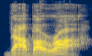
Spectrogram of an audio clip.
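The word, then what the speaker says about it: דבר: the true ancient Hebrew, instead of saying dabar, it would be dabara, right? As you see, dabara. As people became more fluent in speech, they pronounced words as a whole, and accent naturally shifted to penultimate position. So da bara, right? So the accent is being placed in the middle, the in the middle.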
